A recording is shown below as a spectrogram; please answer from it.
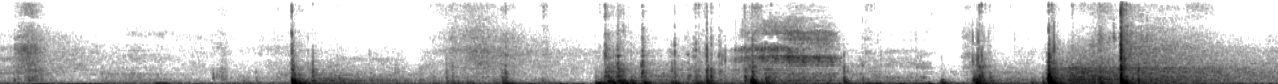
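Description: Scattered clicks and knocks of a hard plastic access panel on a Polaris RZR's rear bed being unlatched and lifted off, with rustling handling noise; the sharpest click comes about five seconds in.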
